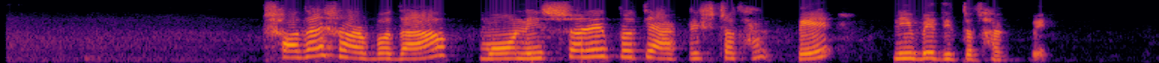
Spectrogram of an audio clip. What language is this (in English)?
Bangla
